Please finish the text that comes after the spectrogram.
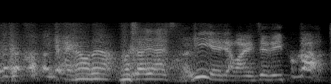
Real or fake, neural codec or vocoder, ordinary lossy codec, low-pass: fake; codec, 16 kHz, 0.5 kbps, FunCodec, trained on Chinese and English, 25 frames a second; none; 7.2 kHz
